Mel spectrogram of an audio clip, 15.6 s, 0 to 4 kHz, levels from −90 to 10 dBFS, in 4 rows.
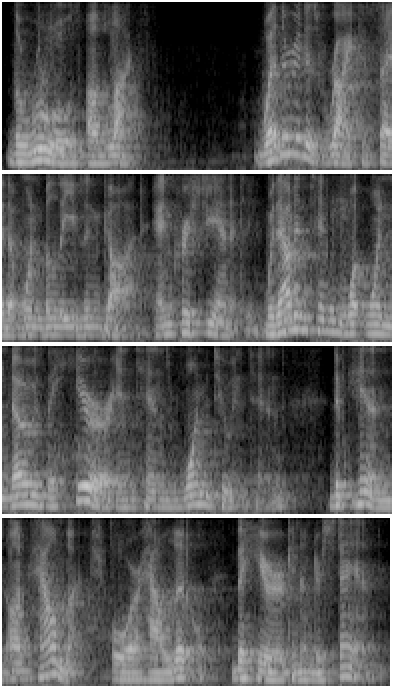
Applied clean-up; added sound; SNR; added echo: neural separator model SepFormer DNS4.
